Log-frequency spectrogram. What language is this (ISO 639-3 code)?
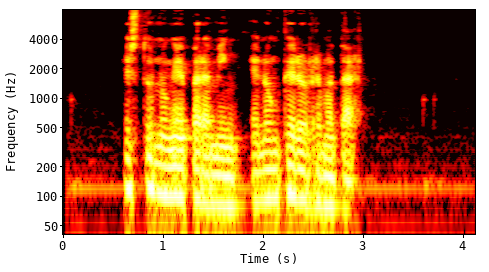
glg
